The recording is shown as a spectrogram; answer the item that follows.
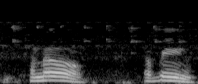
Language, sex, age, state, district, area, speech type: Assamese, male, 45-60, Assam, Jorhat, urban, spontaneous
